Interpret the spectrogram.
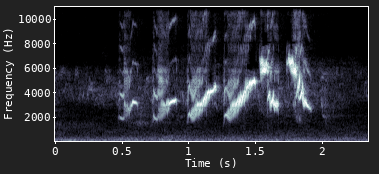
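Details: Double-collared seedeater song phrase of about eight loud chirped and slurred notes, each rising in pitch, delivered in quick succession.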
